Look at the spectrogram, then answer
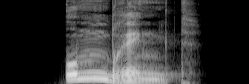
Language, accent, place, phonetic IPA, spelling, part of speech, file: German, Germany, Berlin, [ˈʊmˌbʁɪŋt], umbringt, verb, De-umbringt.ogg
- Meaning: inflection of umbringen: 1. third-person singular dependent present 2. second-person plural dependent present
